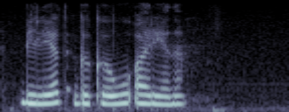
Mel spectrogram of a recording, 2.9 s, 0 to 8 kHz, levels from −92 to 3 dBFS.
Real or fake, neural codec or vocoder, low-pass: real; none; 7.2 kHz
